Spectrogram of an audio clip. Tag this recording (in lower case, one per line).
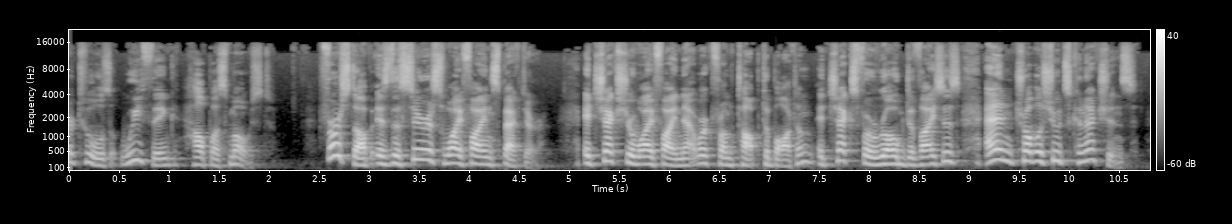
speech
